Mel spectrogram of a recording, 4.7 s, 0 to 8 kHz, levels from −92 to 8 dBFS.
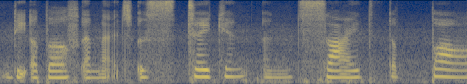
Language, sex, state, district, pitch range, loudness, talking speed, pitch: English, female, Haryana, Rohtak, 235-260 Hz, -17 LUFS, 115 wpm, 245 Hz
